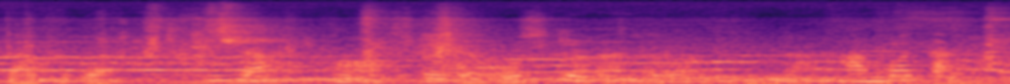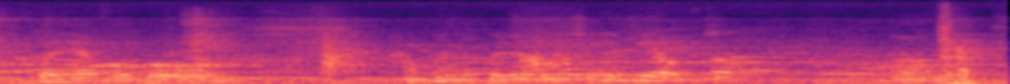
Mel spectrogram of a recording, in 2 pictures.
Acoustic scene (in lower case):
crowded indoor space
